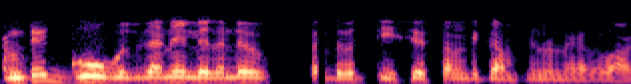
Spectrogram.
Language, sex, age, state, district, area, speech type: Telugu, male, 30-45, Andhra Pradesh, West Godavari, rural, conversation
